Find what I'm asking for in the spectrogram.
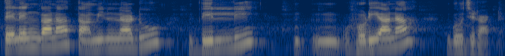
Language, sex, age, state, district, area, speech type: Bengali, male, 18-30, West Bengal, Paschim Bardhaman, urban, spontaneous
